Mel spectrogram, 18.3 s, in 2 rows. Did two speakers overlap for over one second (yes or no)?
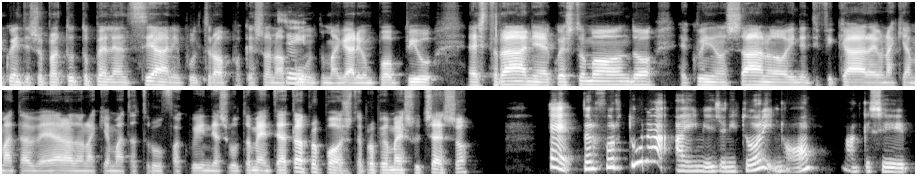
no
